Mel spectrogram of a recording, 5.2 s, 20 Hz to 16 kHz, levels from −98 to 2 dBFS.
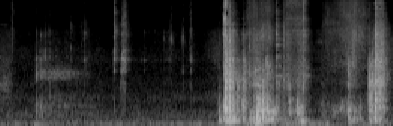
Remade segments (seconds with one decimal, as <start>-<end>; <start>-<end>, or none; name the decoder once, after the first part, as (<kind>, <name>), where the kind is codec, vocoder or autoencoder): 3.8-4.3 (codec, SNAC)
